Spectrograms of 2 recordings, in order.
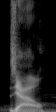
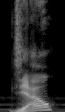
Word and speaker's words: Xiao: excellent allow me to introduce ziao wait no it's um chiao Xiao I'm sorry I was taught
